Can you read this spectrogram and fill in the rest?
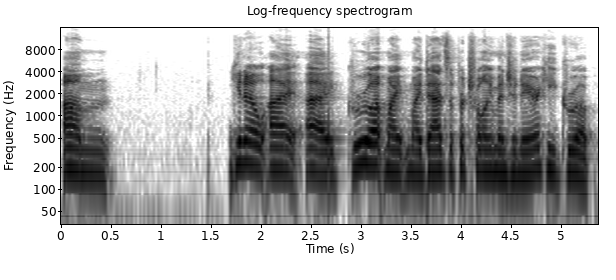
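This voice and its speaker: A woman's voice: on the low side, smooth, no echo, studio quality. Earnest guest woman from Trinidad. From Trinidad and Tobago. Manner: animated, earnest, talks in quick bursts with restarts. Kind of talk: casual interview chat.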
